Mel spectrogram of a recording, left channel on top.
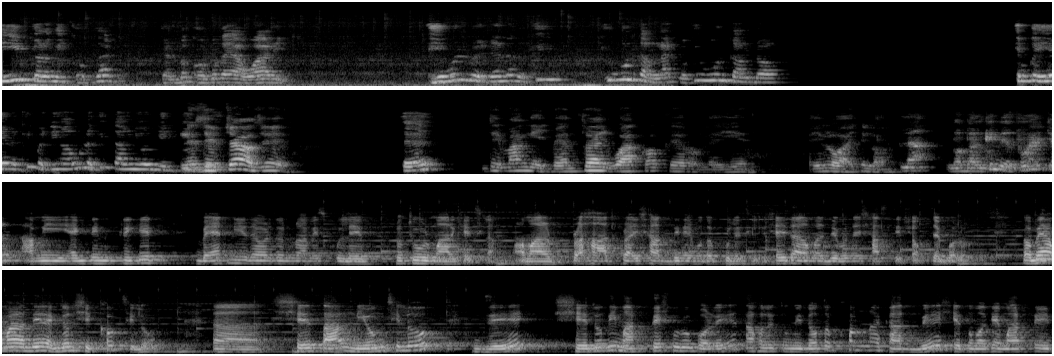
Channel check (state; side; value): different; both; correlation 0.00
